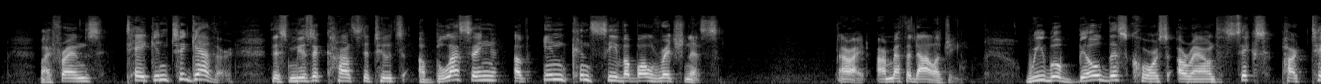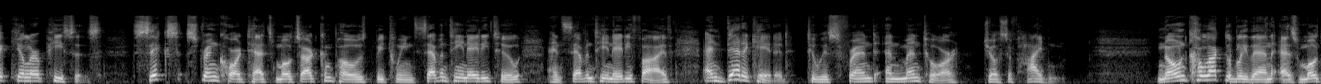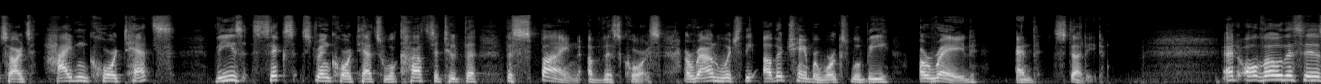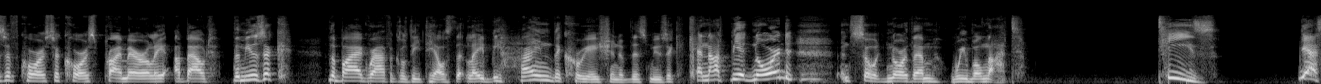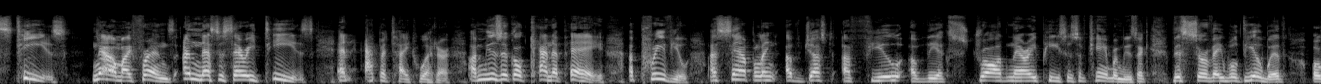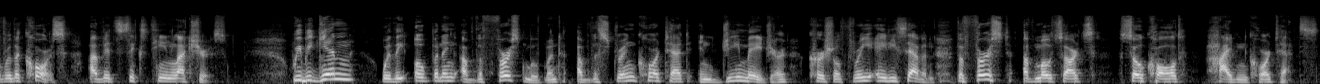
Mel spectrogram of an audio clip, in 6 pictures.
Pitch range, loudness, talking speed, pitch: 130-185 Hz, -16 LUFS, 130 wpm, 150 Hz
